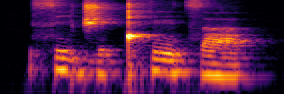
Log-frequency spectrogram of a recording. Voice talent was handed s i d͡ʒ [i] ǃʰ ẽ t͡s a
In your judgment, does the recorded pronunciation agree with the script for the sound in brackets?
no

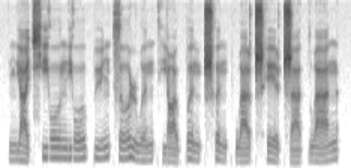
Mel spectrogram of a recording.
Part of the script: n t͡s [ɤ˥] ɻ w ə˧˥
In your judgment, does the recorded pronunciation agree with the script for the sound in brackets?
no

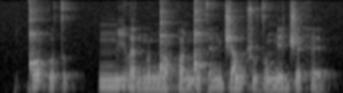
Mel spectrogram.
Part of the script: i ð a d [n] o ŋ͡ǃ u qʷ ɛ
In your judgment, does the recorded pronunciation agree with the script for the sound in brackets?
yes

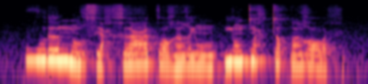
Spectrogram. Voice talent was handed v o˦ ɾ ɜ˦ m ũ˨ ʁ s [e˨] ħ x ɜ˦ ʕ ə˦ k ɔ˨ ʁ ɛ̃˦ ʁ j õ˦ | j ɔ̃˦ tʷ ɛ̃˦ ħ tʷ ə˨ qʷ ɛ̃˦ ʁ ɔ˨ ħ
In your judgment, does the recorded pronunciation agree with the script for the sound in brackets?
yes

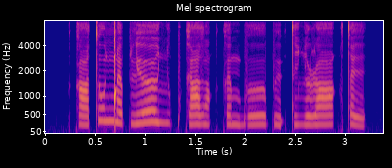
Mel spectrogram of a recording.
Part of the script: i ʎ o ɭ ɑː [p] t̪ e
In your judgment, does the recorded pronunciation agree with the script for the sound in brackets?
no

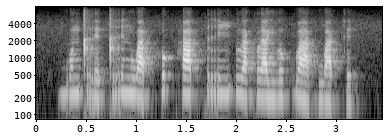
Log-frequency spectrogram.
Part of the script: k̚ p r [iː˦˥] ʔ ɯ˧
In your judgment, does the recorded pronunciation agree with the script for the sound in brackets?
yes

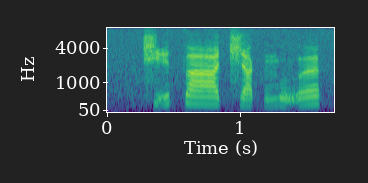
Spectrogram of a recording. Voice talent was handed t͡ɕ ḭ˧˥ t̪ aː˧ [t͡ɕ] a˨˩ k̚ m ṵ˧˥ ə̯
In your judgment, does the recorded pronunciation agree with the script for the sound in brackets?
yes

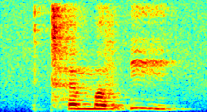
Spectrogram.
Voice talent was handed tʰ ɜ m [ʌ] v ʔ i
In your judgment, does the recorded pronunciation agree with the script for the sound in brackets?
yes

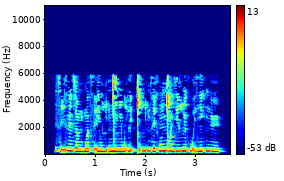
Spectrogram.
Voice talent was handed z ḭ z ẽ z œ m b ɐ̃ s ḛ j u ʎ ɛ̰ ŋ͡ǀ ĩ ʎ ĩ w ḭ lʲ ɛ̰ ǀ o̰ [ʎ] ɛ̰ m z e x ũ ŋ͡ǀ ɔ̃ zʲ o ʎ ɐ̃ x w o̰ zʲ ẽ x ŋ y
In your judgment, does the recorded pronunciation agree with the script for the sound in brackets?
yes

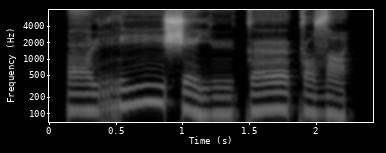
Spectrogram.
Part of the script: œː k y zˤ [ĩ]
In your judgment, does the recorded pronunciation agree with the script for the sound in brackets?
no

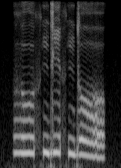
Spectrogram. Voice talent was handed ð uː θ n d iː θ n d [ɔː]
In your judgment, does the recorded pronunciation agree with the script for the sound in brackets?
no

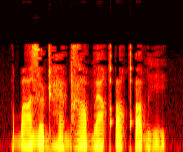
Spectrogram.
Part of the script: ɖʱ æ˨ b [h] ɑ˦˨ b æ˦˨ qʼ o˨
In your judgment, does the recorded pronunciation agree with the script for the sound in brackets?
no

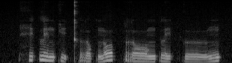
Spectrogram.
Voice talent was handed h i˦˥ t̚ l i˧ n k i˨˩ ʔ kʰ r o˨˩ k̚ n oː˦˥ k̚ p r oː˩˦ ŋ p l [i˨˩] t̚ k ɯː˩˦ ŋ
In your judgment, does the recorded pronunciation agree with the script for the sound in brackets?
yes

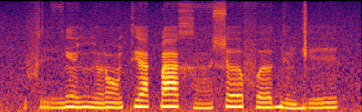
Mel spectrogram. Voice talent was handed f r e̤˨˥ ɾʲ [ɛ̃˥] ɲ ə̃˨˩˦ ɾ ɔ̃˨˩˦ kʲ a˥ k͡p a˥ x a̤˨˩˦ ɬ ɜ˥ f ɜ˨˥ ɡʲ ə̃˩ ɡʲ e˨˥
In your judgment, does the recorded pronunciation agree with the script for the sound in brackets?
no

